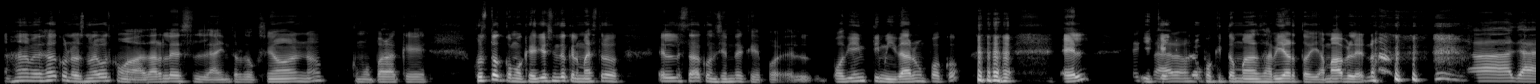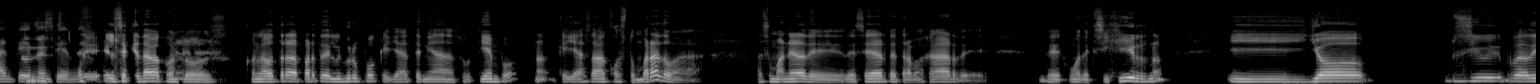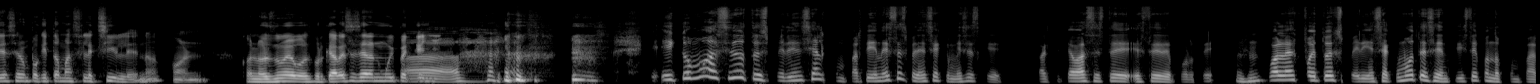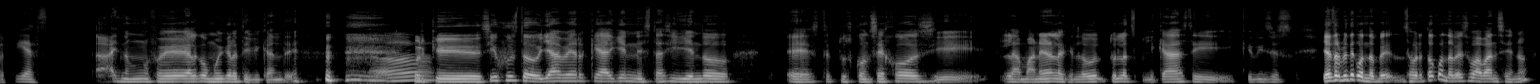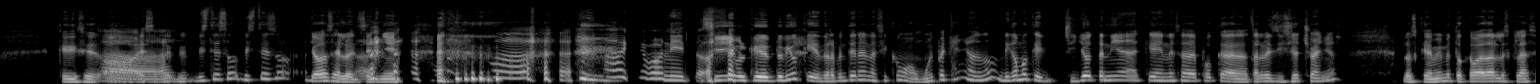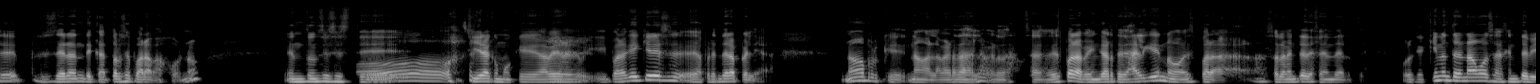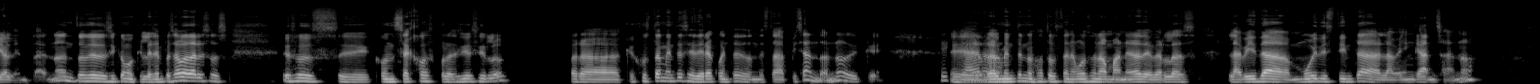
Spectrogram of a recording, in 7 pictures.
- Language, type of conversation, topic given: Spanish, podcast, ¿Qué consejos darías a alguien que quiere compartir algo por primera vez?
- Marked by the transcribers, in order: laugh; laughing while speaking: "¿no?"; laugh; laugh; chuckle; chuckle; drawn out: "Ah"; other background noise; laughing while speaking: "Ah, ¡ay, qué bonito!"; laugh; drawn out: "Oh"; chuckle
